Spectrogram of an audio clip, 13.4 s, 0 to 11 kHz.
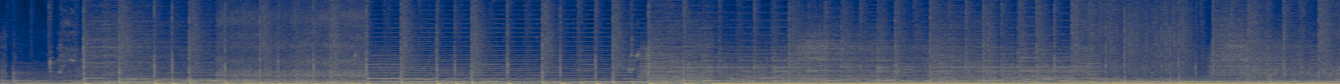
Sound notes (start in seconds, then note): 0.3 upbeat music; 6.5 plane engine roaring; 7.3 upbeat music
